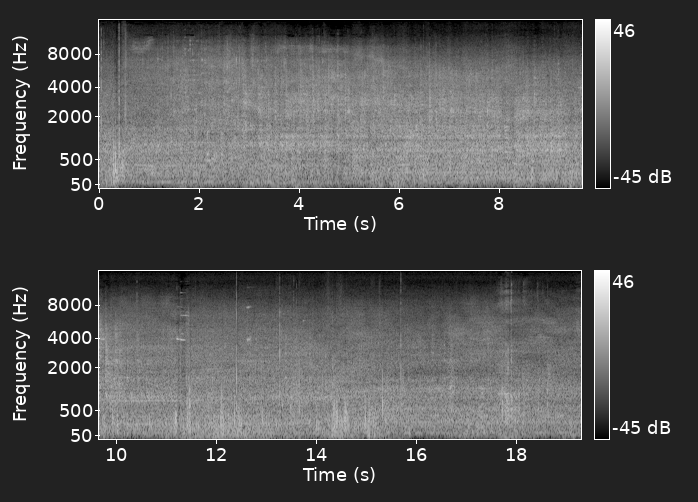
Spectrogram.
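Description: Moving vehicle heard from inside its cab: steady engine and road noise with scattered rattles and knocks, easing slightly near the end.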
